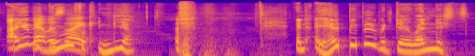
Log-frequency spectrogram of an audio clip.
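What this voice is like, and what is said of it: Put-on, unconvincing Indian accent. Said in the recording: “That's not an Indian accent.”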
